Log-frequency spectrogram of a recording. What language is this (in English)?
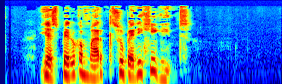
Catalan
